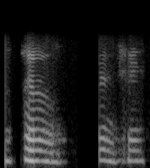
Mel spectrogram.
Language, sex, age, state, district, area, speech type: Bodo, female, 45-60, Assam, Kokrajhar, rural, conversation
